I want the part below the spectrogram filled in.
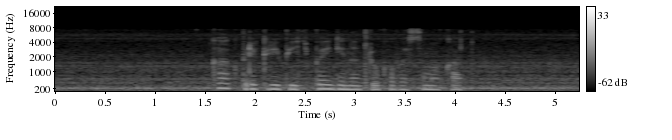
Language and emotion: Russian, neutral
